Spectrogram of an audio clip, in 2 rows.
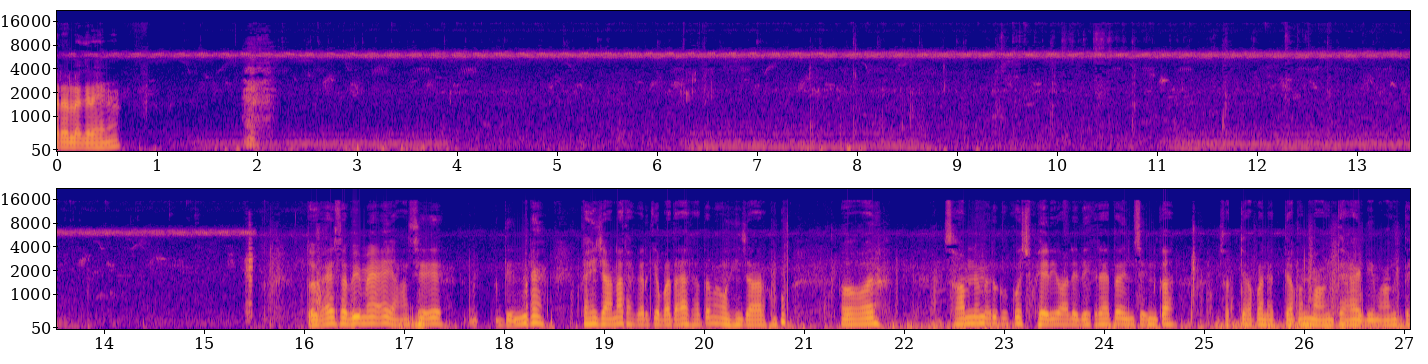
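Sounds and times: insect trill: 0.0 - 27.0
low hum: 1.4 - 4.0, 6.2 - 9.0, 11.0 - 14.0.

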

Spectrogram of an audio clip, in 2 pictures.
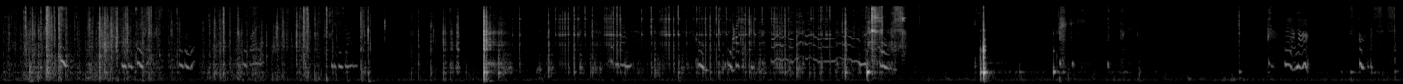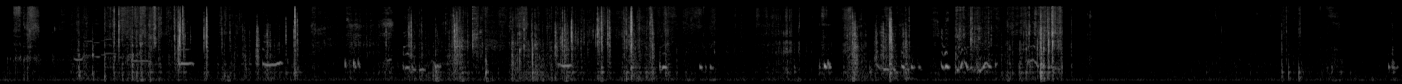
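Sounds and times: paper and cardboard rustling: 0.0 - 9.1, 13.6 - 25.0
small squeaks: 0.0 - 9.2, 12.7 - 24.7.

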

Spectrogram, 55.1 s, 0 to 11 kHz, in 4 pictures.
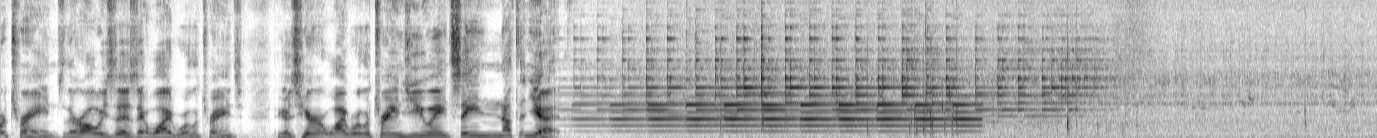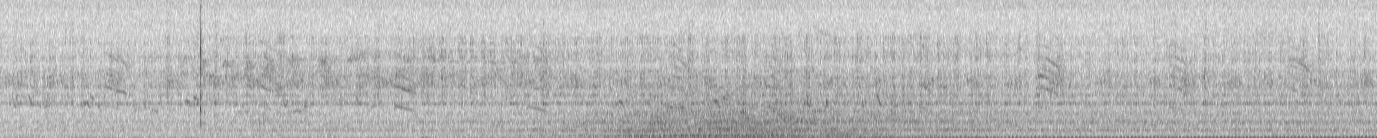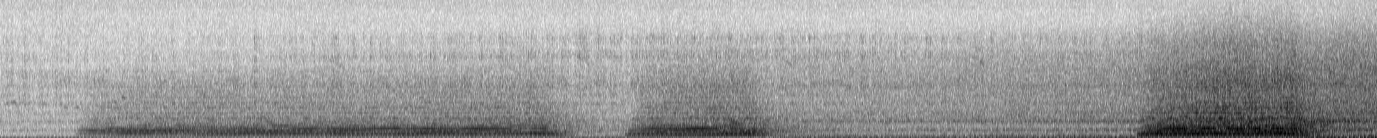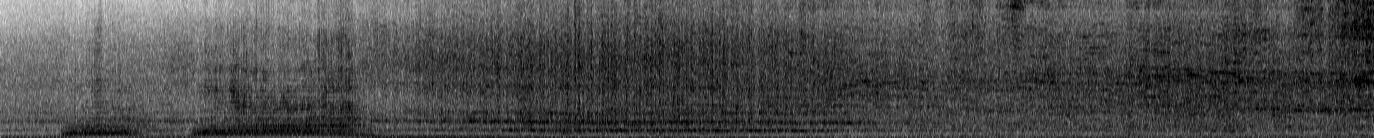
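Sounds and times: locomotives rumbling past: 5.4 - 55.0
train wheel clatter: 5.7 - 35.0, 41.8 - 55.0
train air horn blasts: 28.3 - 35.6, 38.9 - 40.8, 41.9 - 50.1.

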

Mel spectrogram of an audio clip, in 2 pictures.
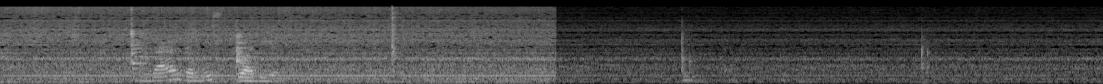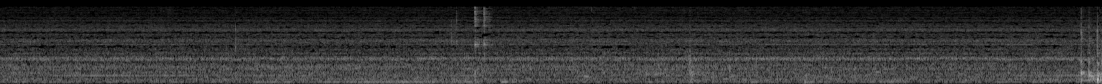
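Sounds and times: pot of broth hissing: 0.0 - 5.6.

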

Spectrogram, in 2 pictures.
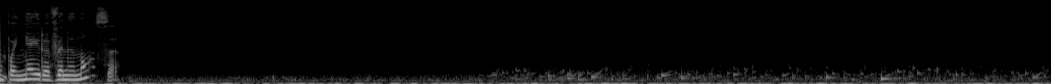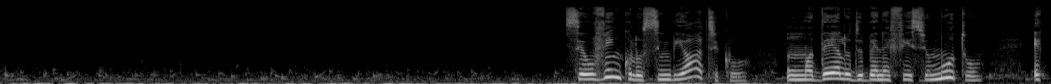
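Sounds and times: small bubbles: 0.0 - 21.0.

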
